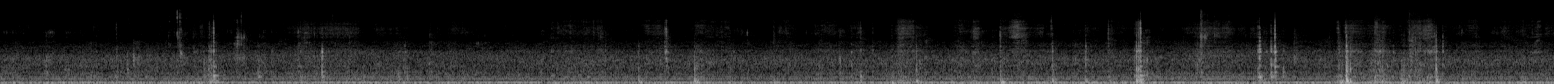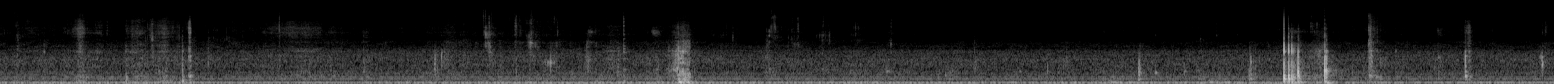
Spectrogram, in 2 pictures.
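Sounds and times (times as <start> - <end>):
steady low hum: 0.0 - 31.0
chewing with wet mouth clicks: 0.4 - 3.3, 19.9 - 22.2, 22.8 - 24.6
fingers scraping rice on plate: 1.9 - 24.0.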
